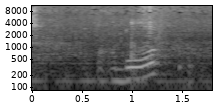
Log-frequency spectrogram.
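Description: Chicken feet, pressure-cooked until tender, are stirred in a pan over a soft, steady sizzle, with a short scrape of the spoon partway through.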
